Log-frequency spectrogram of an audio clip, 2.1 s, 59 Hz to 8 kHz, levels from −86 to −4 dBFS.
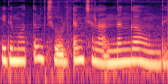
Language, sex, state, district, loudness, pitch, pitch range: Telugu, female, Telangana, Nalgonda, -13 LUFS, 225 Hz, 205-240 Hz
